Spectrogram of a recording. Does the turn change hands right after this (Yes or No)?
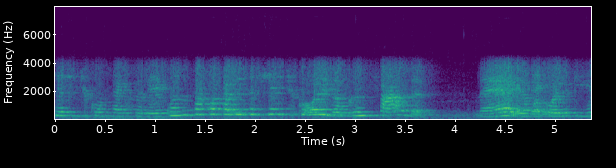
No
